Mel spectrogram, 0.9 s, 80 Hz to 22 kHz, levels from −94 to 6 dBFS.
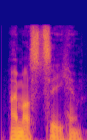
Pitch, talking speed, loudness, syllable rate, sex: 80 Hz, 275 wpm, -17 LUFS, 6.0 syllables/s, male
